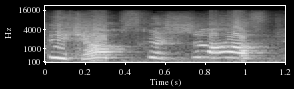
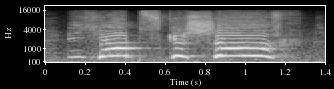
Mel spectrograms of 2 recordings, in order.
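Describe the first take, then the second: First: High joyful cry; excited. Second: Very high, slow elated cry; ecstatic. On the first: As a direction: burst out in relief. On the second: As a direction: stretch it out in ecstasy. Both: Real, not acted. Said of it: "repeated in rising joy".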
